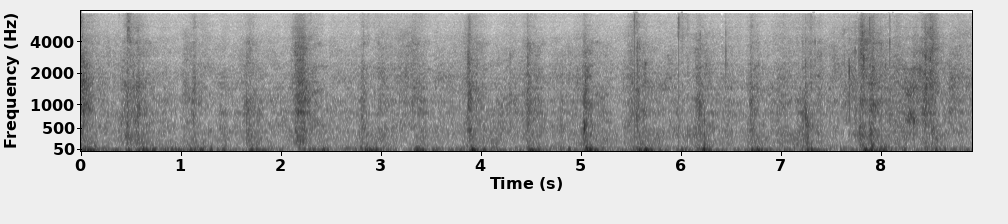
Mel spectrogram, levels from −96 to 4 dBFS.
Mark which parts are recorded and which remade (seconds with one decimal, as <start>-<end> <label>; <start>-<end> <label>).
0.0-8.9 remade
